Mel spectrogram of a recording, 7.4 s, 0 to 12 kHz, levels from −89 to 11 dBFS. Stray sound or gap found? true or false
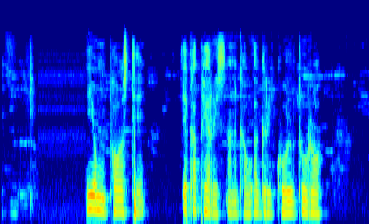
false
